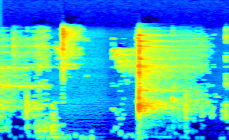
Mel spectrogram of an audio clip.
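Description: Ceramic bowls knocking together as one is set into another, with a sharp, ringing clink about a second and a half in and lighter clatter before it.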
